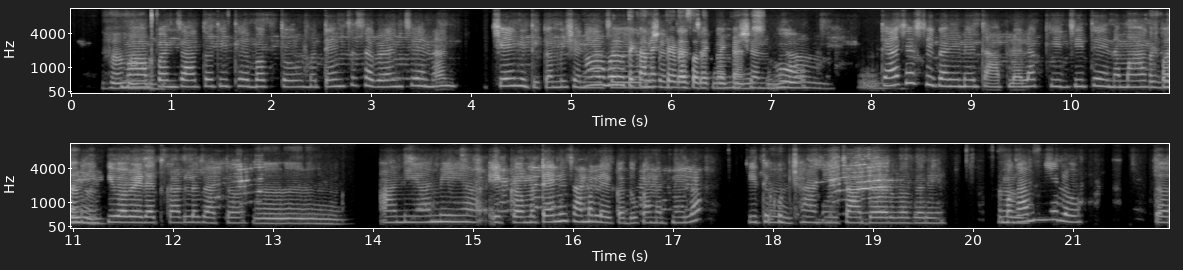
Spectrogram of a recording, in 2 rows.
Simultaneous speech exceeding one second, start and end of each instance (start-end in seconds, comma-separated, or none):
5.1-7.3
